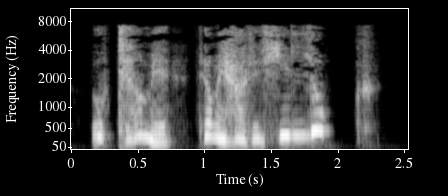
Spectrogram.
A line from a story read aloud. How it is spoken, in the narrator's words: her audience to ask breathlessly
